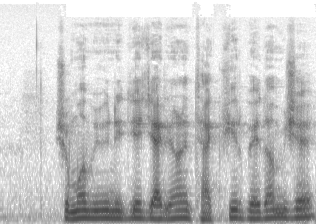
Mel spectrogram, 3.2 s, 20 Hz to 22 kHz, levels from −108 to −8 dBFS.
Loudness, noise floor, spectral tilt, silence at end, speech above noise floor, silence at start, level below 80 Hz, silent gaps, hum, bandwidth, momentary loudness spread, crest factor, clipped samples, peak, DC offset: -41 LUFS; -68 dBFS; -6.5 dB/octave; 0 s; 28 dB; 0.6 s; -76 dBFS; none; none; 15.5 kHz; 5 LU; 18 dB; under 0.1%; -22 dBFS; under 0.1%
